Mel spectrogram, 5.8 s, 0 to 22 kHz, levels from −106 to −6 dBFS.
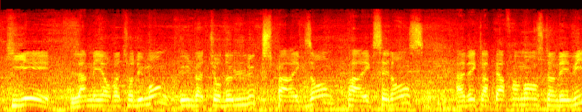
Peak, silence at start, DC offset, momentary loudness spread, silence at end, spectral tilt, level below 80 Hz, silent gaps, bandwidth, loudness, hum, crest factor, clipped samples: -4 dBFS; 0 s; under 0.1%; 3 LU; 0 s; -4.5 dB/octave; -38 dBFS; none; 14.5 kHz; -19 LUFS; none; 14 dB; under 0.1%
